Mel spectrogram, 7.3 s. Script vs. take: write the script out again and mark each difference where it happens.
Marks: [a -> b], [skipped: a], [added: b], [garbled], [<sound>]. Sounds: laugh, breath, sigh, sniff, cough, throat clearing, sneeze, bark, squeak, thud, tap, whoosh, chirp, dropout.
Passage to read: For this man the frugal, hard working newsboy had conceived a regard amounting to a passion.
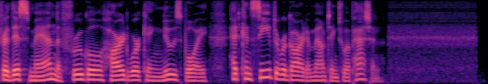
For this man the frugal, hard working newsboy had conceived a regard amounting to a passion.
